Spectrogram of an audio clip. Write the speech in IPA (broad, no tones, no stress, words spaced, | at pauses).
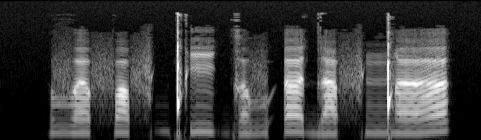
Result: vɐfɒfǃʼi ɡʌvʔɐd afŋ͡ǃɐ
